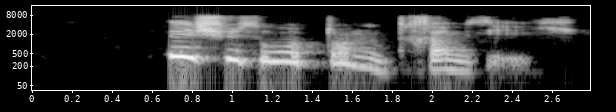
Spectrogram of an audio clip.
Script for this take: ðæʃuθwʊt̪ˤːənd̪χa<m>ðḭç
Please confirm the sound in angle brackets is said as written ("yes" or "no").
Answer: yes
